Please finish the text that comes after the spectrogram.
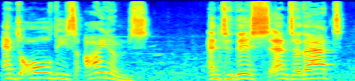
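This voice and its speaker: A woman's voice: mid-range voice, animated, measured pace, pushed and bright, a little hiss or hum. An actress playing a practical woman investigator who questions things matter-of-factly. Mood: puzzled.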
